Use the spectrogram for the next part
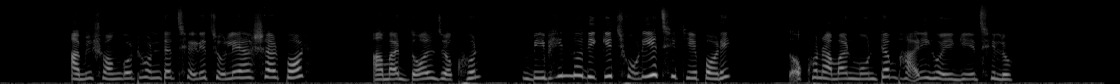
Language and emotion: Bengali, sad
